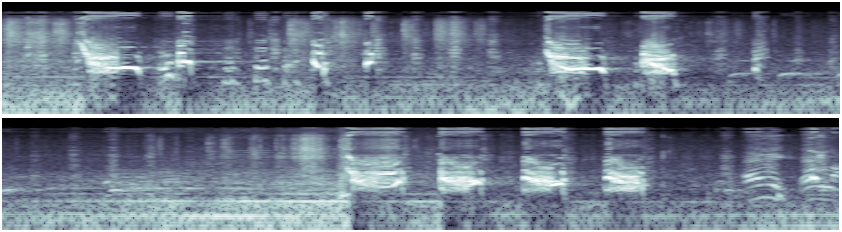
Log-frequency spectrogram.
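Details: Beagle named Sport, a rabbit hunting dog, excited by a chipmunk caught in a trap; sharp high yips and barks in bursts, some rising whine-like tones, with quiet pauses between.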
